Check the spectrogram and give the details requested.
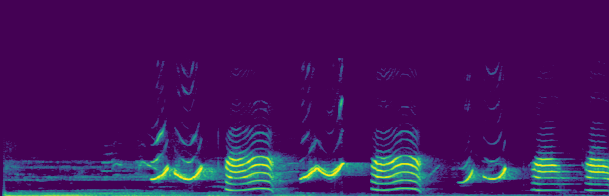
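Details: Indian ringneck parrot, described as talking, gives a string of bent, warbling, strongly harmonic notes about every half second after a low murmur at the start, in a small indoor room.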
